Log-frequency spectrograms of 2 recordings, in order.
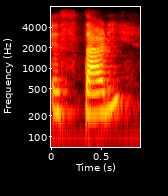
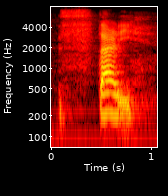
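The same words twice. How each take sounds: First: An extra 'e' vowel comes before the s. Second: The word starts directly with the s sound. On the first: The speaker calls it wrong. "we tend to say study with e" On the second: The speaker calls it right. "but it's study"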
